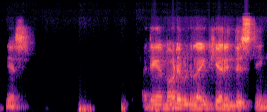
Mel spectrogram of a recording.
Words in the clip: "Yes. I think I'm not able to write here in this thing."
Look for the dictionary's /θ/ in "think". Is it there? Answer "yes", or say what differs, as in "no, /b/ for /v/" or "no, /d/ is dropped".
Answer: no, /t/ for /θ/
